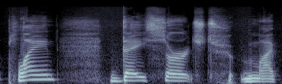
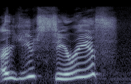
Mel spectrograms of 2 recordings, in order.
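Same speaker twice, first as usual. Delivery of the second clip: retold pissed-off disbelief; 8 semitones higher than usual. Traveler reacting to the swab result, retold irritation. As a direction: replay being annoyed, voice pitched up. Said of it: "I was getting pissed".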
